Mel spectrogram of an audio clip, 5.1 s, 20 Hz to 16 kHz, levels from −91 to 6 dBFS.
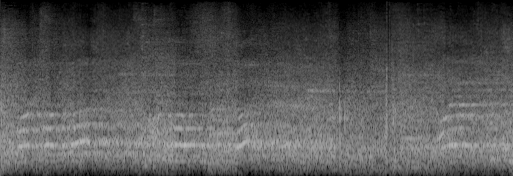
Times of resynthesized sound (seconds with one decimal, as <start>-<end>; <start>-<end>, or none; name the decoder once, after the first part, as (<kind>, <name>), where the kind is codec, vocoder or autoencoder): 0.6-1.4 (vocoder, Vocos); 2.8-3.3; 3.8-5.1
